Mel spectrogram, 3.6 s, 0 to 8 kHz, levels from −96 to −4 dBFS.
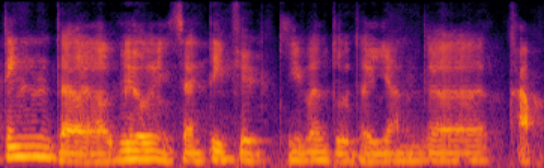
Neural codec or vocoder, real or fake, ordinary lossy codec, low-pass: codec, 16 kHz, 2 kbps, FreqCodec, smaller model; fake; none; none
